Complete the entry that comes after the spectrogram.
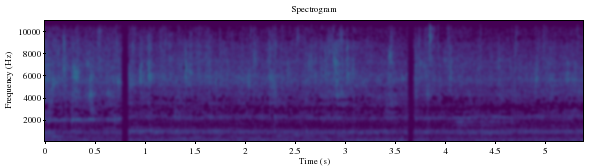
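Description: Chopped onions, garlic and dried red chillies sizzling in hot oil in an aluminium pot: a steady hiss with small crackles, breaking off for an instant twice.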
